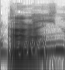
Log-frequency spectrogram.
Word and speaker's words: Jeannine: Jeannine, right.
